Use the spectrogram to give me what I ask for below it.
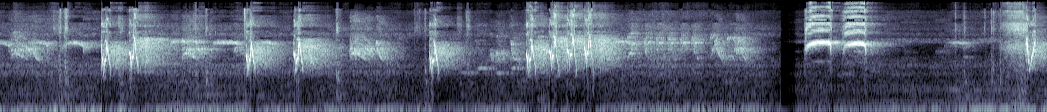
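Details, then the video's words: Bar-winged prinia singing, played to coax reluctant birds into song: rapid, high, twittering chirps in clusters about once a second, a short silence near the end, then a bright ringing burst. "Suara burung Ciblek Cocok Buat Pancingan yang males bunyi/Ciblek Bahan"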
